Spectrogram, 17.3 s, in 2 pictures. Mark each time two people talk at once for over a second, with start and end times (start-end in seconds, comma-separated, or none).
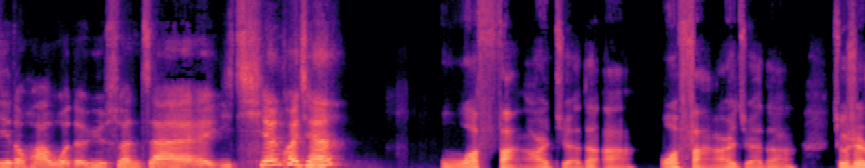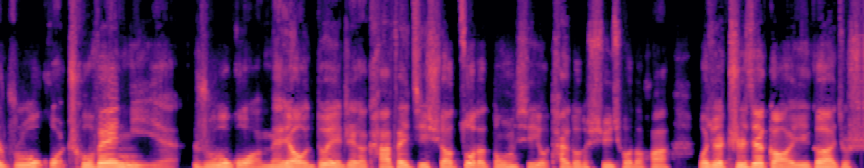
none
